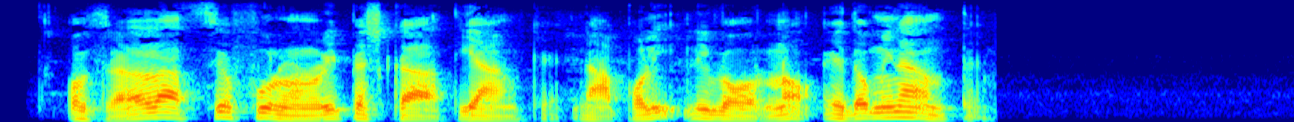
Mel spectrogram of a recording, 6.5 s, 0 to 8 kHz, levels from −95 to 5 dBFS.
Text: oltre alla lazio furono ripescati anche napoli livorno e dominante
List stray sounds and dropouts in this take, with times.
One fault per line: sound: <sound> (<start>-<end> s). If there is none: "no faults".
no faults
